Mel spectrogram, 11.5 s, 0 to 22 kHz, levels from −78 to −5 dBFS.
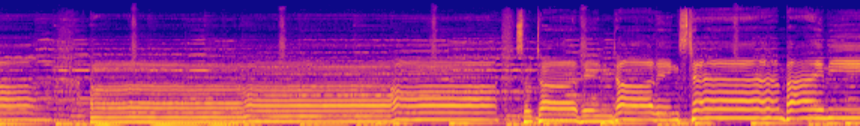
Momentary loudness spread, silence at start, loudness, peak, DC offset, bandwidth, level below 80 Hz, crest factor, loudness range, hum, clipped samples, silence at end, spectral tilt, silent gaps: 4 LU; 0 s; -16 LUFS; -2 dBFS; under 0.1%; 18 kHz; -28 dBFS; 14 dB; 2 LU; none; under 0.1%; 0 s; -5.5 dB/octave; none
